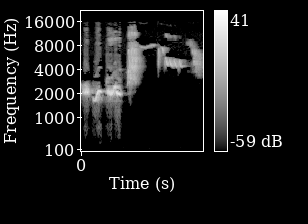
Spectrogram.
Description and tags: Turdus merula 19
Morning song of a common blackbird, one bird, one recording, with a H4, denoising with Audacity.
nature, blackbird, field-recording, bird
